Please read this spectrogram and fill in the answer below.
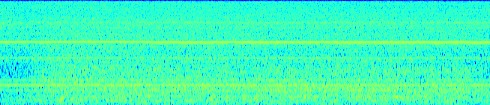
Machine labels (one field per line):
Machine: pump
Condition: normal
